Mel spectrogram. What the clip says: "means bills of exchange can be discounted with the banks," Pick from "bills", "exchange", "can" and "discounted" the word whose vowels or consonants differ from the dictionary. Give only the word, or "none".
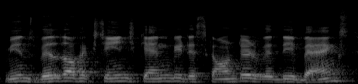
none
